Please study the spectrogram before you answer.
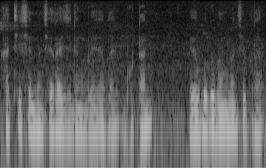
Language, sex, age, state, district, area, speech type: Bodo, male, 30-45, Assam, Udalguri, urban, spontaneous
